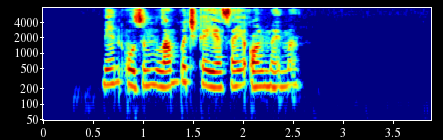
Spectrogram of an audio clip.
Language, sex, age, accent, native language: Uzbek, female, under 19, Toshkent shahri, Uzbek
